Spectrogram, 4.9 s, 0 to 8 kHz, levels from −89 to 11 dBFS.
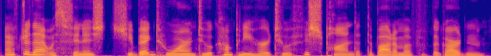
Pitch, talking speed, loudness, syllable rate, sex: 185 Hz, 245 wpm, -17 LUFS, 6.1 syllables/s, female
